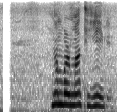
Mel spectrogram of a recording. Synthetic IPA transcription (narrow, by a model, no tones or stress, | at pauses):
nʌmbʌrmat̪ʰije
